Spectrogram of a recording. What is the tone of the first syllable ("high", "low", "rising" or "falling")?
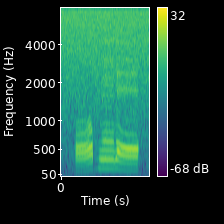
rising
